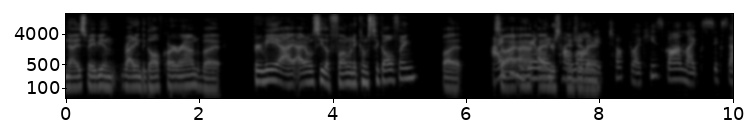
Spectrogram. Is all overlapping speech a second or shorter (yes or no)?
no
